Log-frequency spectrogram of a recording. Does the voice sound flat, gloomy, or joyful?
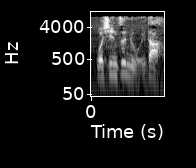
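flat. It is said in a flat, plain tone. Only the bare words are conveyed. The speaker calls it wrong. "如果只是说文字，那我也可以这样说"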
